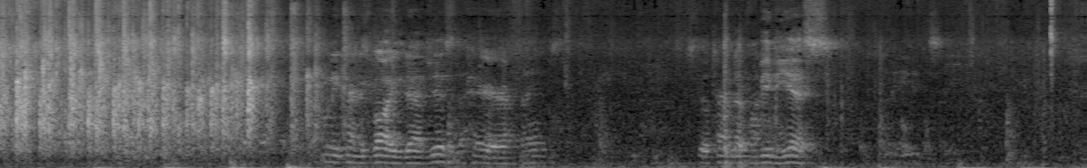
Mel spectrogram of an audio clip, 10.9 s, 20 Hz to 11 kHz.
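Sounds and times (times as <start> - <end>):
church audience applauding at a morning service: 0.0 - 3.6
speech: 3.4 - 5.7, 7.0 - 8.4.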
